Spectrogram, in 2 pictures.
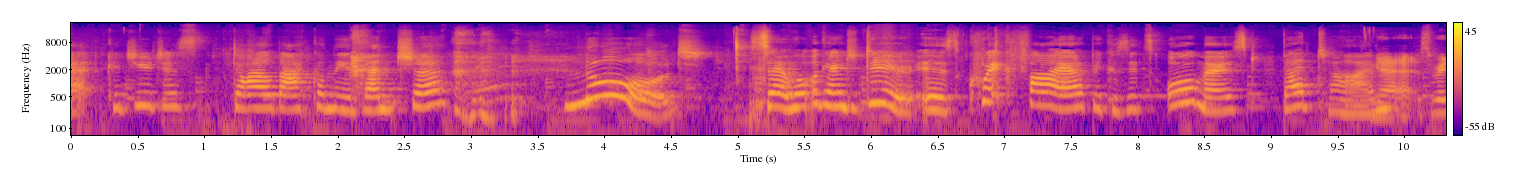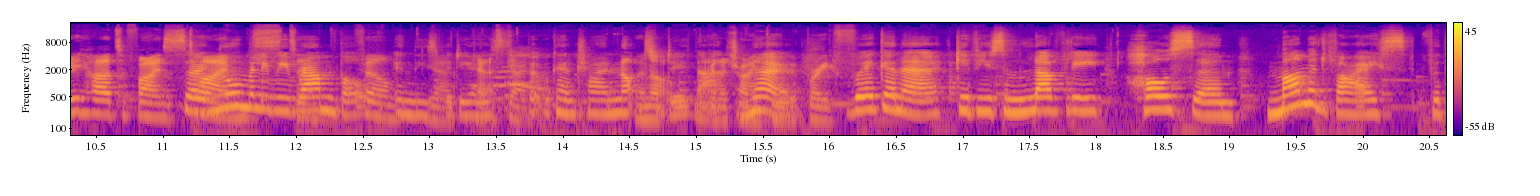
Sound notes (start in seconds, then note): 1.9 laughs; 3.0 coos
